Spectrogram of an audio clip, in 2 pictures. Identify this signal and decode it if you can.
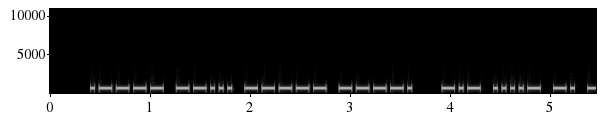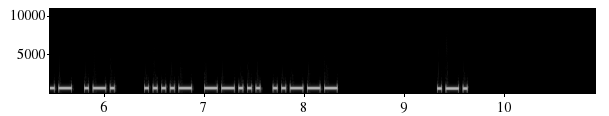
Morse code, heard as a keyed tone, about 28 wpm, 700 Hz. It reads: 1709 K4NMR 472 R
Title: Worked All Europe DX Contest - QTC Exchange - 28wpm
